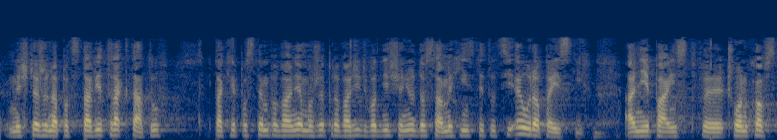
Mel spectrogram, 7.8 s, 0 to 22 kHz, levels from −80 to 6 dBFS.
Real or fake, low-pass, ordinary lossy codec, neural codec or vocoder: real; 7.2 kHz; none; none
